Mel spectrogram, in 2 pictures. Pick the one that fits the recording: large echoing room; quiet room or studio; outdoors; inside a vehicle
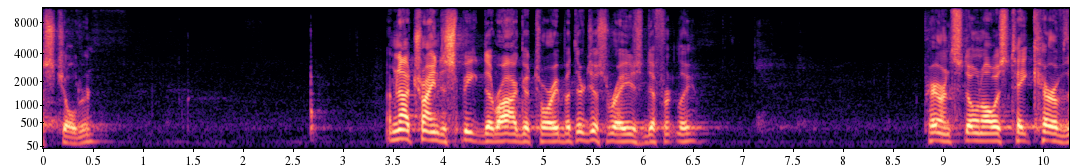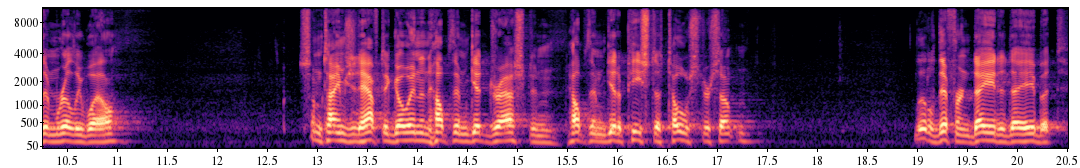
large echoing room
